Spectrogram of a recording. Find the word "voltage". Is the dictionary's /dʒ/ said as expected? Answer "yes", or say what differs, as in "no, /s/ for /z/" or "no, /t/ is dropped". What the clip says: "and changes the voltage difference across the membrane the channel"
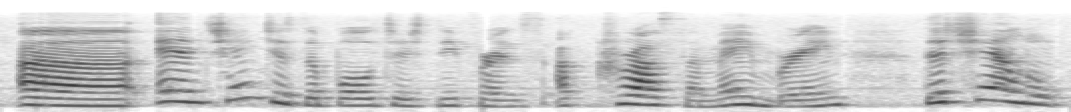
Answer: no, /ʃ/ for /dʒ/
